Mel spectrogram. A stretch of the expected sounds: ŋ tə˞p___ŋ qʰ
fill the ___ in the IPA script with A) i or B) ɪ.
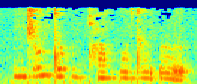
B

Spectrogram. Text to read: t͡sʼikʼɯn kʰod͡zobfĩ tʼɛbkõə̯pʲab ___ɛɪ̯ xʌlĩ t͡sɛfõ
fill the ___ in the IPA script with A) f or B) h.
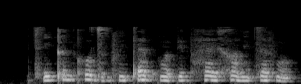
B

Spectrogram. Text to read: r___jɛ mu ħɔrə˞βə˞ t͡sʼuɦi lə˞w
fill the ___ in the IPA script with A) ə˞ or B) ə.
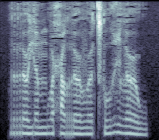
A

